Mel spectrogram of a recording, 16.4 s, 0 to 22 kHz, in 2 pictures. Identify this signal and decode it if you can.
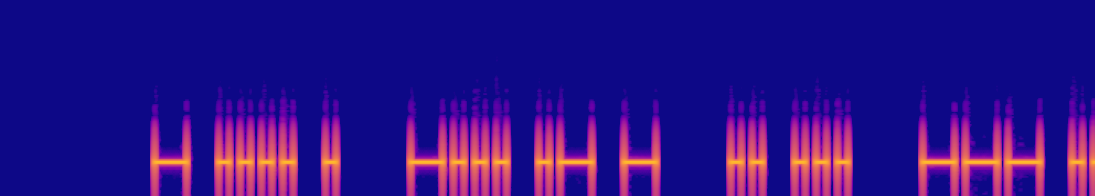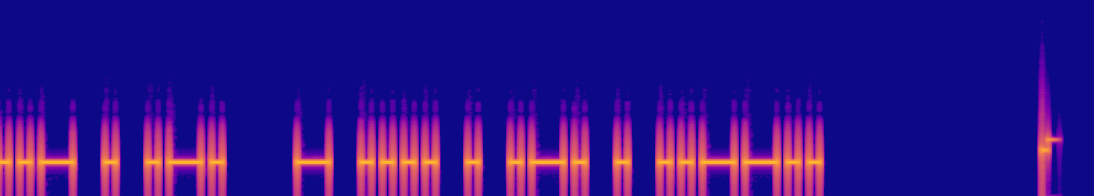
Morse code, heard as a keyed tone, about 15 wpm, 700 Hz. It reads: THE BAT IS OVER THERE?
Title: Sentences from Top 1500 Words 15wpm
